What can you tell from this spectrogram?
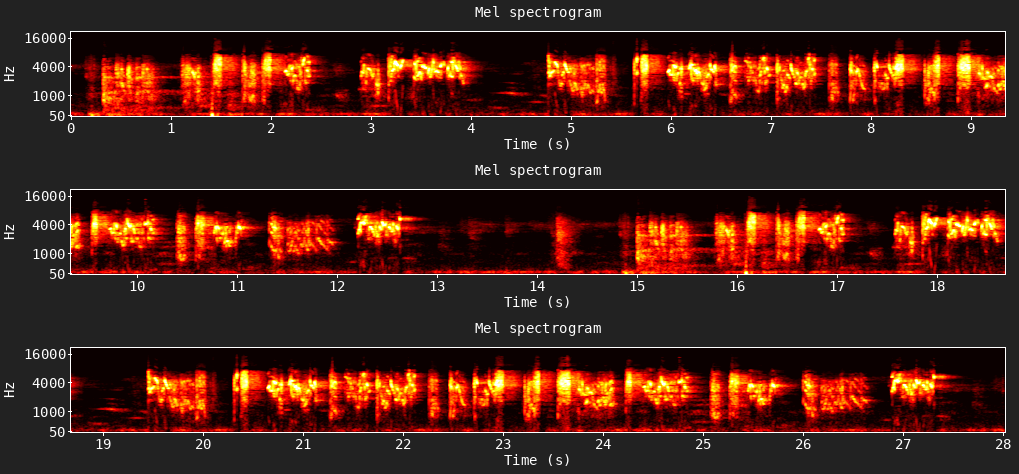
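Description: Budgerigars (Australian parakeets) in full song, chattering and warbling in rapid high chirps and squawks. The chatter comes in two long stretches with a short pause between them, the second much like the first.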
